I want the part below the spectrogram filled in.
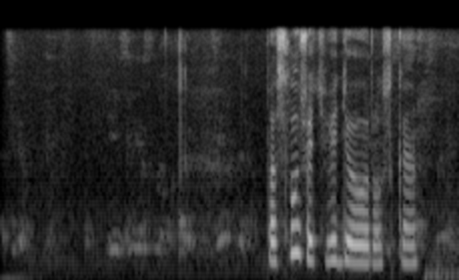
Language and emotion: Russian, neutral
